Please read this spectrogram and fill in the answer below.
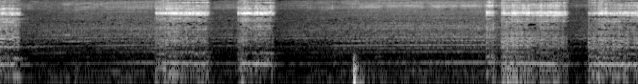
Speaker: and you guys hear it's a little more tinny sounding i'm getting into the [Music] plating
